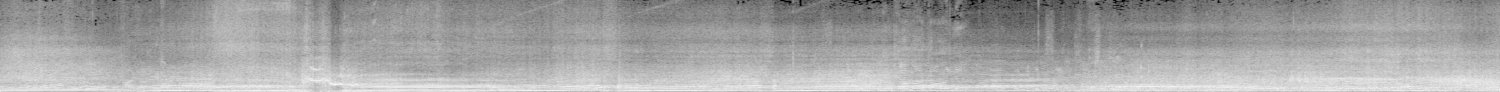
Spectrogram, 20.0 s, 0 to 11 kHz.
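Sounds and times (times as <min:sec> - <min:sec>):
rally car engine revving: 0:00.0 - 0:20.0
tyre squeal: 0:02.9 - 0:05.5.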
